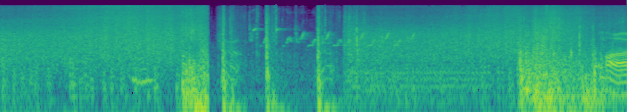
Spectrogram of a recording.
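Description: A tall tree creaks and crashes to the ground.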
